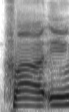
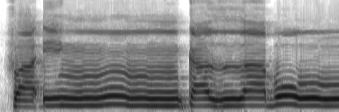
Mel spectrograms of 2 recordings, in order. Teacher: নুন সাকিনের পরে কাপ ইকফা হরফ গুন্নাহ করে পড়তে হবে।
